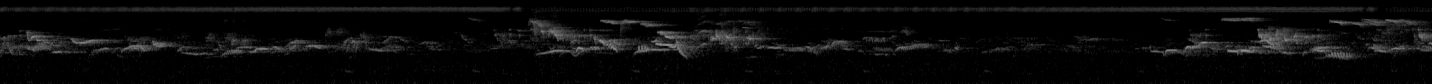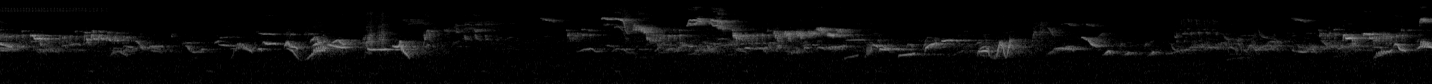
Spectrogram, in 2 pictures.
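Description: Wild birds chirping and singing in several bursts of quick, high notes, with quieter gaps between, over a steady outdoor background.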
